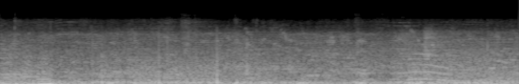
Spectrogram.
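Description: Outdoor ambience of faint, indistinct voices of people nearby over a steady low rumble.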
